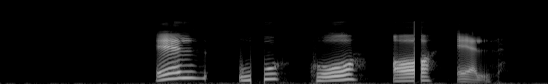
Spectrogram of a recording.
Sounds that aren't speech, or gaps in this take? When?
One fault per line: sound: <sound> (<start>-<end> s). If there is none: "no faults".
sound: dropout (2.5-2.6 s)
sound: dropout (4.1-4.2 s)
